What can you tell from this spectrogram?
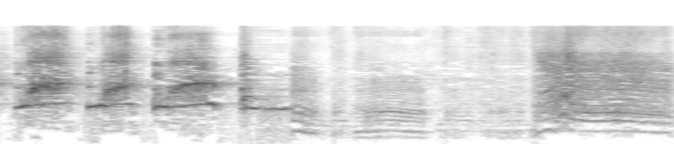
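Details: Puppies making pig-like squealing noises: three loud, rasping squeals, then softer, lower grunting whines and a final drawn-out squeal.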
